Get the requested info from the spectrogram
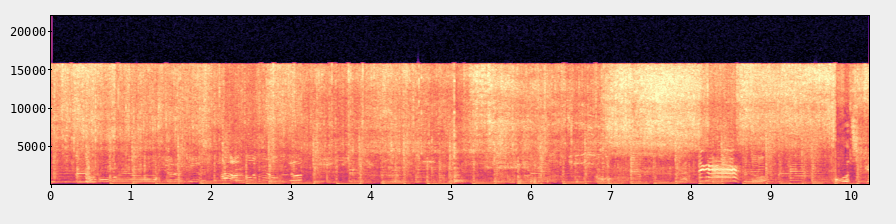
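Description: Meat sizzling and spitting on a wire-mesh grill over high open flames. Background music with a steady beat comes in under it about a second in.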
